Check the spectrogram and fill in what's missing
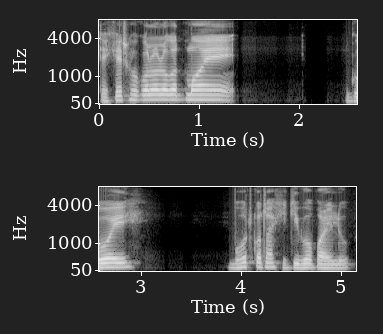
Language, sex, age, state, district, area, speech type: Assamese, male, 18-30, Assam, Biswanath, rural, spontaneous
